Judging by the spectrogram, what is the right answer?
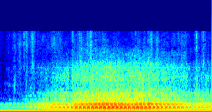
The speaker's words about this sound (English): About a year ago, shortly after his last jailbreak, Thompson and a companion were driving toward Amarillo.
